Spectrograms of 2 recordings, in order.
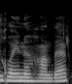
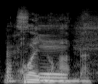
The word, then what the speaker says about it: Rouyn-Noranda: Par contre, j'aime dire que je viens de Rouyn-Noranda. – Rouyn-Noranda, tu le dis tellement bien.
